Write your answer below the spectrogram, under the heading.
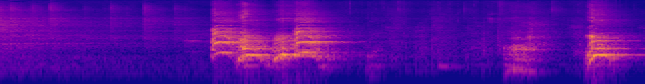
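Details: Big puppy Frankie greeting foster puppies while being told to be gentle; loud clustered barks and yips around two to three seconds in, then two more barks near the end.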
